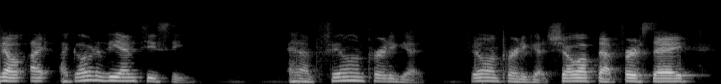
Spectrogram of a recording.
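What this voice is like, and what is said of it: Texan Southern American accent. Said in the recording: “Am I detecting an accent coming through? ... in the Texas, South anytime? ... identified the accent now. ... When I get excited, my Texan comes out.”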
